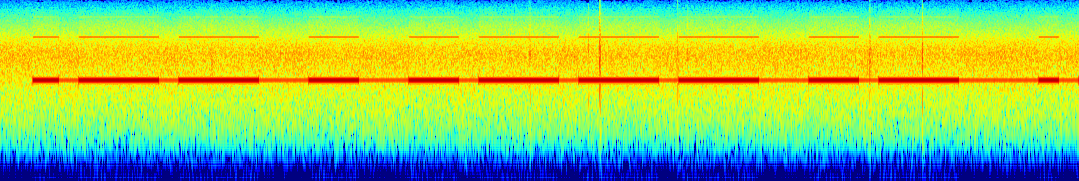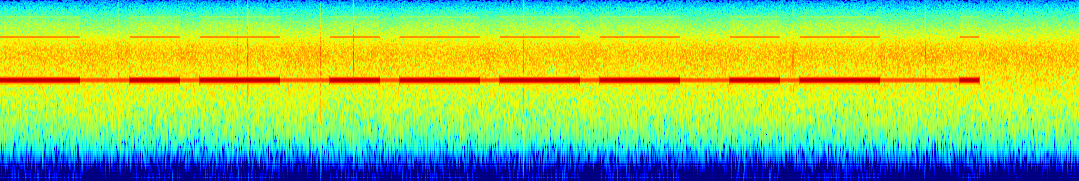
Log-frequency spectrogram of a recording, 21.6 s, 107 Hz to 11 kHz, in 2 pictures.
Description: Radio time signal (WWVB), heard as a tone whose level steps once a second, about 1410 Hz, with static crashes. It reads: 0 0 1 1 0 0 0 1 0 M 0 1 0 1 0 0 0 1 0 M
